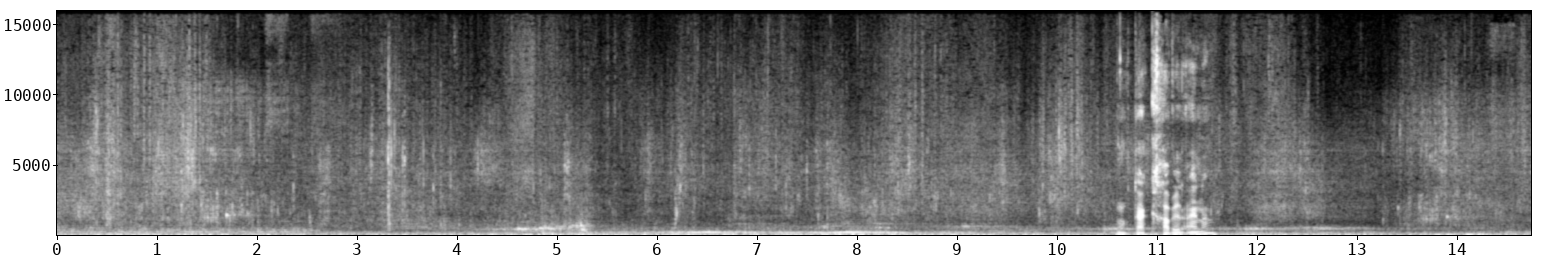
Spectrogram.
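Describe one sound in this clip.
A low, eerie drone rumbles steadily throughout.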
